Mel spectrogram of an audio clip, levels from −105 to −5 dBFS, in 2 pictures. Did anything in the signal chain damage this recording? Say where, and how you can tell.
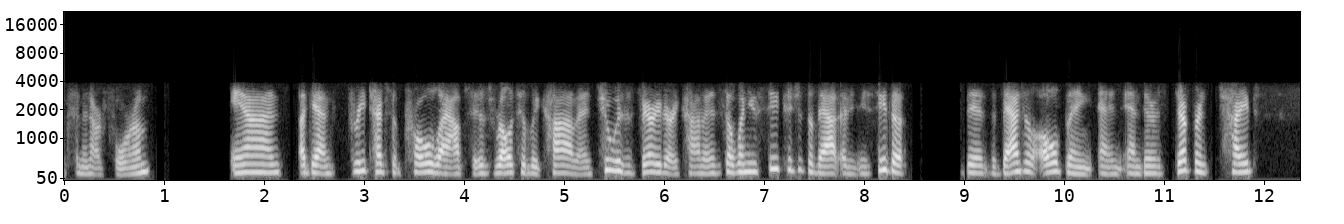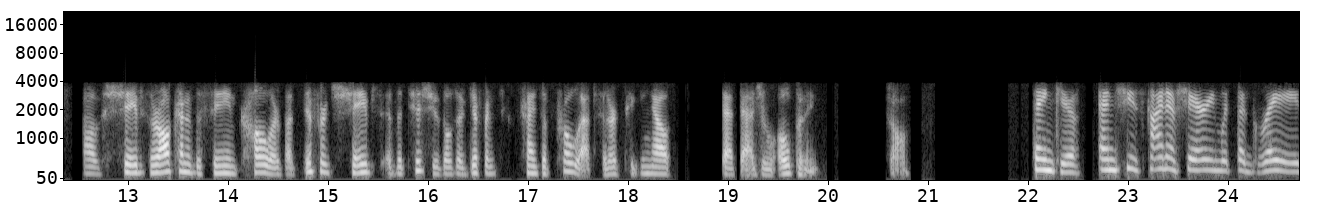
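Yes. The AMR narrowband mobile codec, a codec-stage fault, runs through the whole clip. Everything above 4 kHz is missing and the audible band sits at about 150 Hz to 3.4 kHz, which fits 8 kHz sampling. The speech has a buzzy, synthetic edge because a small vocal-tract model excited by sparse pulses rebuilds each 20 ms frame. The coarseness of that rebuild points to a low AMR-NB mode, around 7.4 kbps.

AMR comfort noise, from the call-processing stage, appears 14 times between 1.0 s and 22.7 s, in gaps lasting 20 ms to 1.22 s. The first runs from 1.0 to 1.66 s, between "some in our forum" and "and again three types". The longest runs from 20.82 to 22.04 s. In each gap the phone stopped sending speech frames, and the receiver filled the pause with smooth, steady synthetic noise that switches abruptly in and out.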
